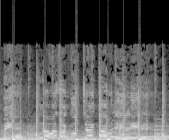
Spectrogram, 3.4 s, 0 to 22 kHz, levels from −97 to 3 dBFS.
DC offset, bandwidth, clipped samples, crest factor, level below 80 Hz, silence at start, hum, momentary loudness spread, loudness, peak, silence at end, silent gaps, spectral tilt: under 0.1%; 15.5 kHz; 0.5%; 10 dB; -14 dBFS; 0 s; none; 3 LU; -10 LUFS; 0 dBFS; 0 s; none; -5 dB/octave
